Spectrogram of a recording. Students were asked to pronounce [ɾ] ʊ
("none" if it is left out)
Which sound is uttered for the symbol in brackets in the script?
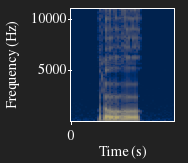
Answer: ɾ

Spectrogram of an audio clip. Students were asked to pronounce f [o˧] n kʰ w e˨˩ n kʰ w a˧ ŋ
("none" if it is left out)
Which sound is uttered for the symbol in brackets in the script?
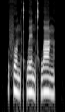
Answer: o˨˩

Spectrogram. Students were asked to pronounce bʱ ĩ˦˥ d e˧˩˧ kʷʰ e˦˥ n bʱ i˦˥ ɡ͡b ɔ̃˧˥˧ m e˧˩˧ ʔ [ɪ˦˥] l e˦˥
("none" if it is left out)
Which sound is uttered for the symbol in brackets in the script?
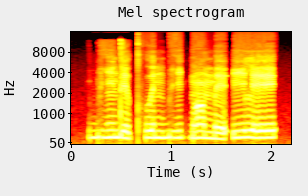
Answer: i˦˥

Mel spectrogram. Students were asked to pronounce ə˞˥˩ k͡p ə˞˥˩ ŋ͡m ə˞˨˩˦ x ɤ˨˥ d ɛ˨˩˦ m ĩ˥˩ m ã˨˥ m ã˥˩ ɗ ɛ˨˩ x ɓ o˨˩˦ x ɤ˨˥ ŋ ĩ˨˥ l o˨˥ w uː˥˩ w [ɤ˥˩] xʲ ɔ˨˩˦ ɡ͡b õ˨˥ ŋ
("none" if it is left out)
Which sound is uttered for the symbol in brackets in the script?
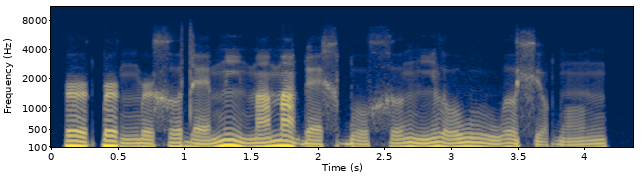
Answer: ɤ˥˩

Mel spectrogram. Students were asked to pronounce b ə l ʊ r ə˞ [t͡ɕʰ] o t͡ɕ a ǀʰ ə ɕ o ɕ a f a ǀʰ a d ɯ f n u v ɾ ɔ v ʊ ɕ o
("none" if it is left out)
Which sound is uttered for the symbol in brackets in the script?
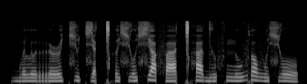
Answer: t͡ɕ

